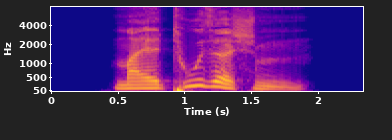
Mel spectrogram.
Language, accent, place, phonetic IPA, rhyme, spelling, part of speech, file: German, Germany, Berlin, [malˈtuːzɪʃm̩], -uːzɪʃm̩, malthusischem, adjective, De-malthusischem.ogg
- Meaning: strong dative masculine/neuter singular of malthusisch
